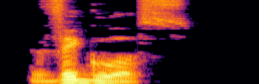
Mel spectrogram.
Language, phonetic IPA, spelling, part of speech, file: Polish, [ˈvɨɡwɔs], wygłos, noun, Pl-wygłos.ogg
